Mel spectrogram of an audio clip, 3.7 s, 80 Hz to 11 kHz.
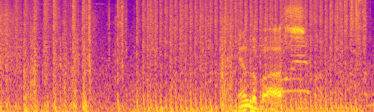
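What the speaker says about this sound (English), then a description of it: "multiple NPCs shooting me at once" NPC enemies fire guns in The Division 2, producing dense, continuous rapid bursts of automatic gunfire throughout, with a person speaking briefly over it.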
